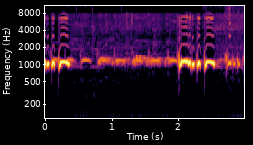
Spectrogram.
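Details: Loud-voiced local zebra dove singing, recorded to rouse quiet or stressed zebra doves into calling; a short, staccato, mellow cooing phrase opens and returns after a steady soft trill, with a fragment at the end.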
